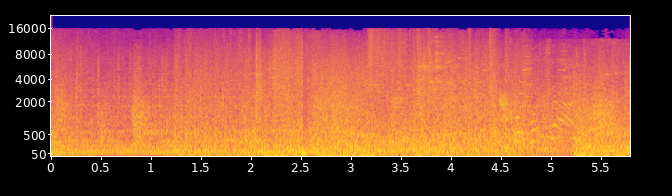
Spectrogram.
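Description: Rocket launcher blasts in the PS4 game Uncharted: Drake's Fortune sound as loud, rumbling booms and bursts of debris that keep going with no gaps. A voice talks over the explosions.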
